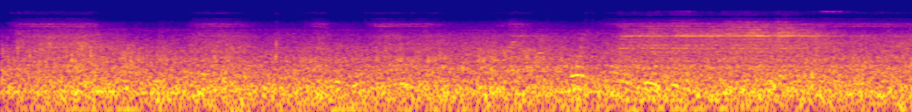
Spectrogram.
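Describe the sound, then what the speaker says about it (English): Subway train in Auckland rolling past with steady, dense rumble and a faint high wheel squeal emerging later, continuous and fairly close throughout. "Is that a subway? Probably a subway."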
